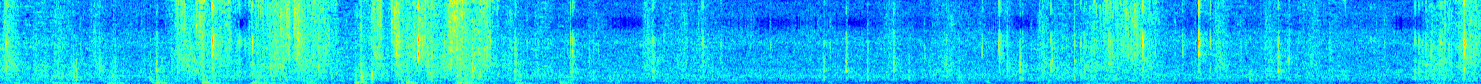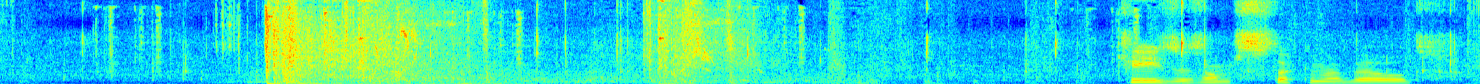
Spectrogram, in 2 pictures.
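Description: Wooden building pieces snap into place with quick clattering knocks.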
